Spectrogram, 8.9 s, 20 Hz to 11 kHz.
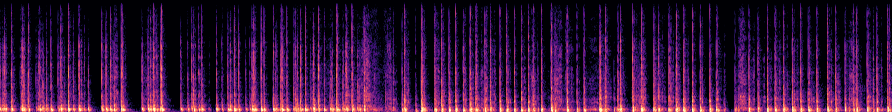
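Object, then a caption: Plastic detergent bottle. Fingernails and fingertips rapidly tap and scratch the label and the plastic near the handle of a hollow orange plastic detergent bottle. The result is a dense stream of short, dry, hollow knocks with a low-mid body tone around 300 Hz. It has a few brief pauses and little high-frequency content.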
